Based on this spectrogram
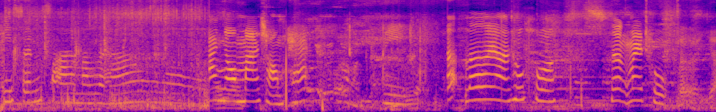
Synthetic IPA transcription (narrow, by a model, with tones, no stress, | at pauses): miː˧˥fe˦˥nfaː˧˩ma˧˥nlɛː˦˥w | ʔa˧˩ɲo˧mːaː˧t͡ɕʰɔː˩˦ŋpʰɛ˦˥ʔ | ʔiː˧˩ | ʔɤ˧˩ʔlɤː˧jʔa˧˩t̪ʰu˦˥k̚ku˧ənnɯ˥˩əŋma˥˩jt̪ʰuː˨˩k̚lɤː˧j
